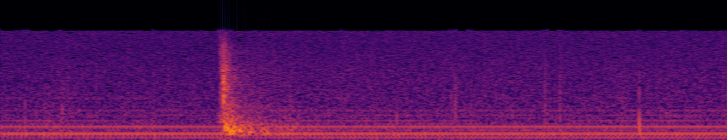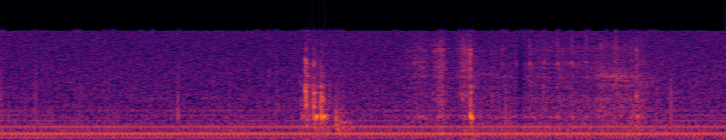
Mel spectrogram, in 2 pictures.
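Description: Steady low hum and hiss of an old optical film soundtrack, with one sharp knock about two seconds in. Near the end come a few light clicks as a telephone receiver is picked up.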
